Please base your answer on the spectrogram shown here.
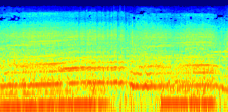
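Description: Race car engine in the RaceRoom racing simulator, a loud sustained drone that drops in pitch and then climbs again, with a hint of tire noise, close and continuous.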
